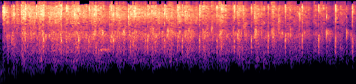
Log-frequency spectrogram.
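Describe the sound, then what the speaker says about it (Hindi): Loud, dense applause from a large audience at a distributor training event in Thane, many hands clapping evenly and continuously throughout with no pause and no talking. "जोरदार ताली"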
